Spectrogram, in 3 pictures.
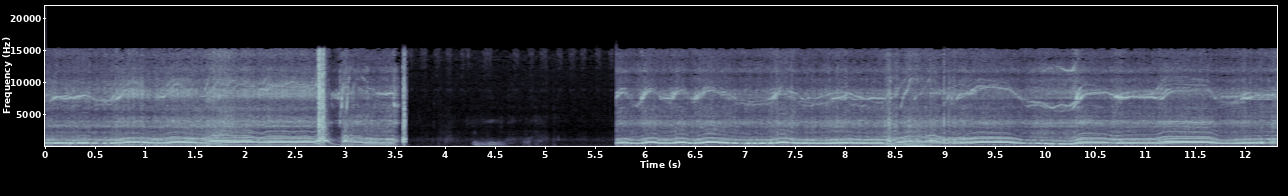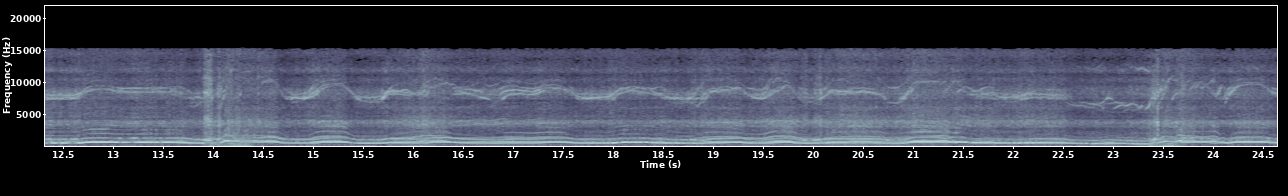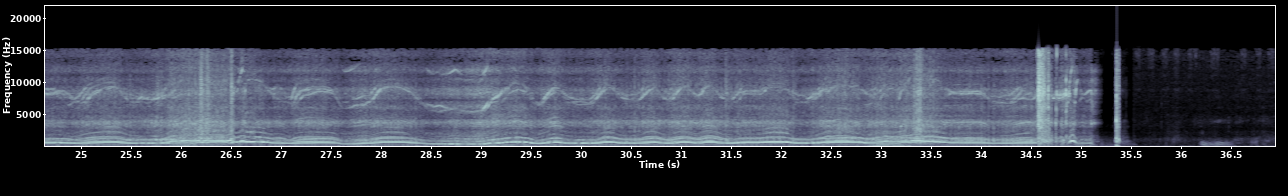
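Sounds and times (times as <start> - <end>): quadcopter motors whining: 0.0 - 3.6, 5.7 - 35.5.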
